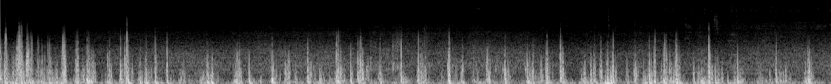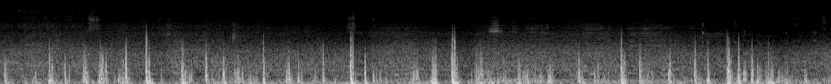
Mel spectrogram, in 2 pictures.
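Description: Wind buffeting the microphone in dense, irregular gusts over the road noise of a car driving along city streets.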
